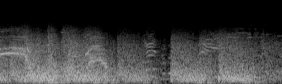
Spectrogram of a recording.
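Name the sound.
gunshots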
